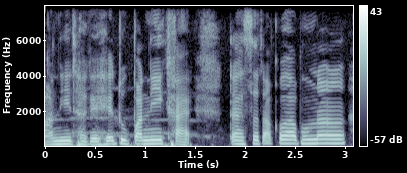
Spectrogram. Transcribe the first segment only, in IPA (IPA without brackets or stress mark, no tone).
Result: a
